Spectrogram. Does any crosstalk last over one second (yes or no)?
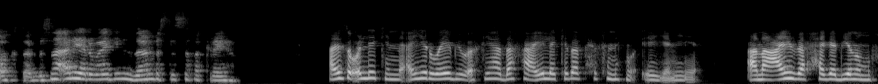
no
